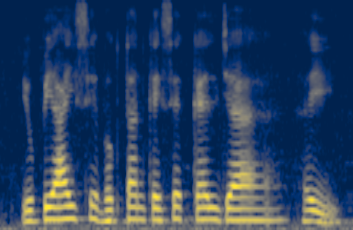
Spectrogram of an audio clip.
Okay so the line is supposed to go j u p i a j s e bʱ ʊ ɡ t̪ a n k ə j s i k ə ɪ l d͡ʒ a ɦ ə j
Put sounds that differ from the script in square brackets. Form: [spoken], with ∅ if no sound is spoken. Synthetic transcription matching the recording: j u p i a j s e bʱ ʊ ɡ t̪ a n k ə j s [e] k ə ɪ l d͡ʒ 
